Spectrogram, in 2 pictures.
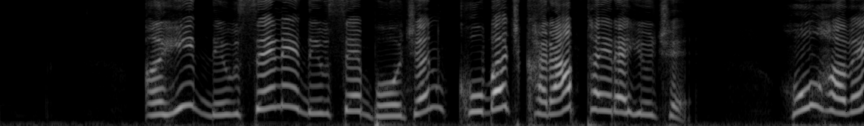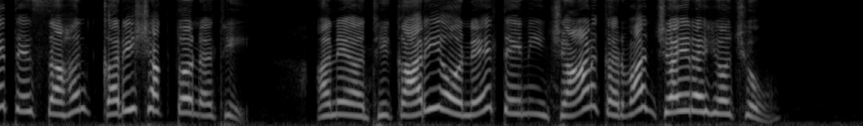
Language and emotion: Gujarati, angry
